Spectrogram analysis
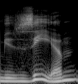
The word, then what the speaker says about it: museum: And the word museum, also the same, museum, the stress goes on E.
